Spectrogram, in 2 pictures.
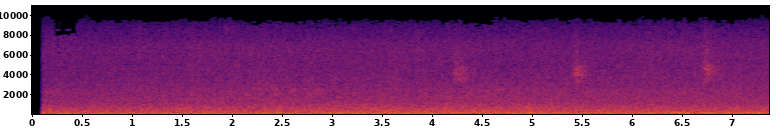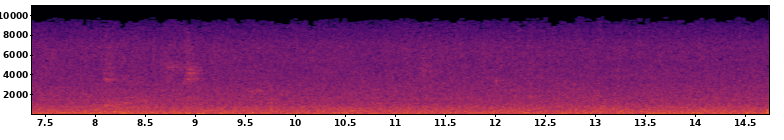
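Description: Steady hiss with a low, constant hum underneath, with no speech: the background noise of the recording or sound system.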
